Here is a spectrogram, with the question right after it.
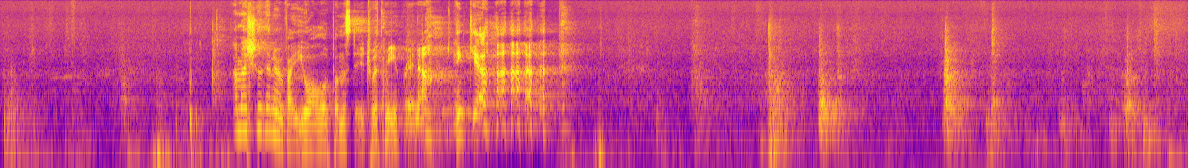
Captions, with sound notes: I'm actually going to invite you all up on the stage with me right now. Thank you. [CHUCKLING]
